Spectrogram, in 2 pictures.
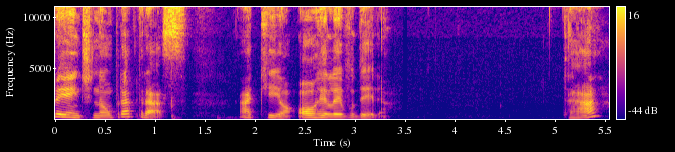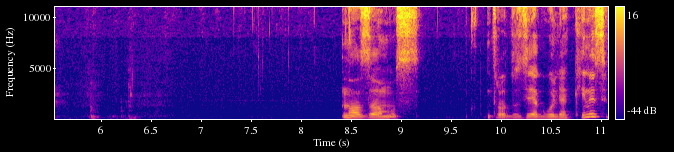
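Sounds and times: faint soft sounds: 0.4 - 10.0.

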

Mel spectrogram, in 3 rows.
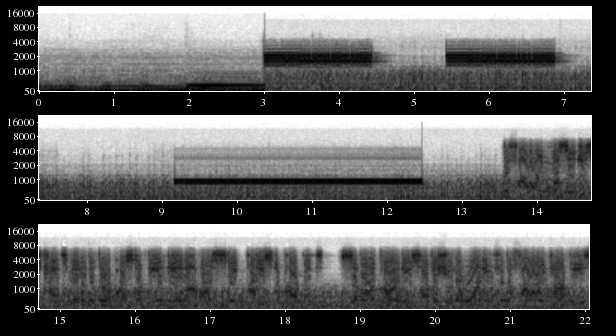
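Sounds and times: warbling data tones: 3.0 - 4.7, 5.4 - 7.2
two-tone attention signal: 9.2 - 12.5.

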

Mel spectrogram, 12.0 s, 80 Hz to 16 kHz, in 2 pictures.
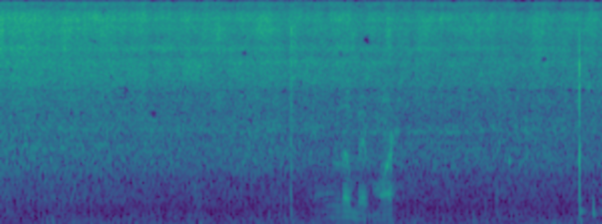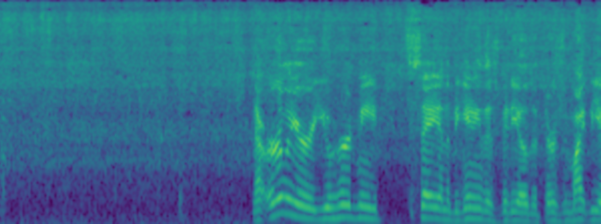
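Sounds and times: sharp popping: 0.0 - 11.7
steaks sizzling in a skillet: 0.0 - 12.0.

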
